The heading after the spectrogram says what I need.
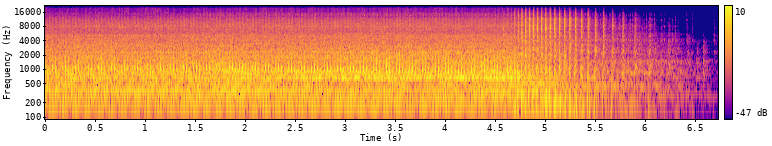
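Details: PowerMate generator (model PM0123250), engine ran but made no power, now fitted with a Predator AVR tuned to about 121 volts: a steady, even engine drone with no hunting or knocks, then a smooth shutdown and wind-down. Generator running normally.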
